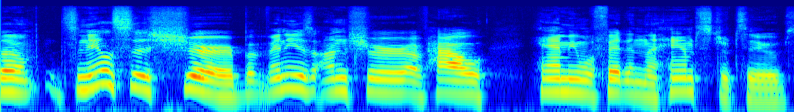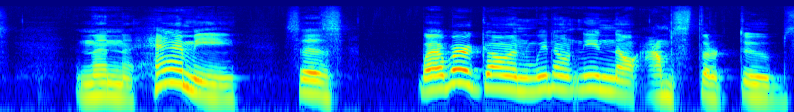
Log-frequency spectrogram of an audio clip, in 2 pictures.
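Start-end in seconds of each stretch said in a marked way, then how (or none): 9.1-11.9 put-on thick French Canadian accent. Retelling a story's plot, voicing Hammy in a thick old French Canadian accent. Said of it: "he does have this thick old French Canadian accent".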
